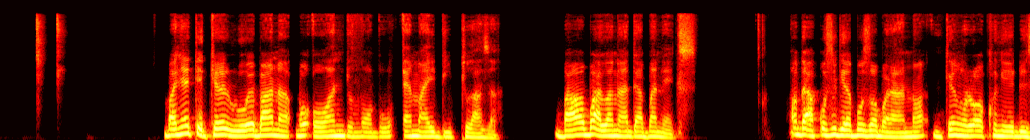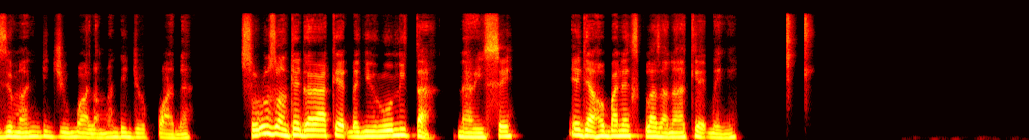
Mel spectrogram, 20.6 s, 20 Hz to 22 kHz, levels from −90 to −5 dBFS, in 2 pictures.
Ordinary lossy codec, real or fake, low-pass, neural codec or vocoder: none; fake; 14.4 kHz; codec, 32 kHz, 1.9 kbps, SNAC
